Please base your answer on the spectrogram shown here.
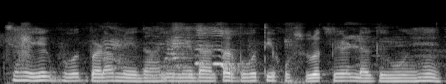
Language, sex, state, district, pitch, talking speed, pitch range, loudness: Hindi, female, Madhya Pradesh, Bhopal, 160 Hz, 200 wpm, 155-170 Hz, -16 LUFS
